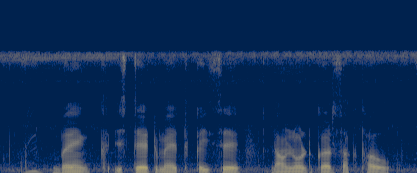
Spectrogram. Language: Chhattisgarhi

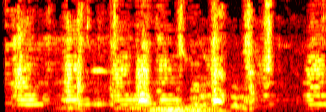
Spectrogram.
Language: Pashto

